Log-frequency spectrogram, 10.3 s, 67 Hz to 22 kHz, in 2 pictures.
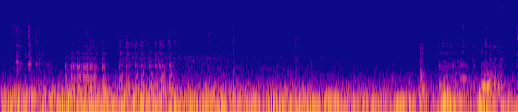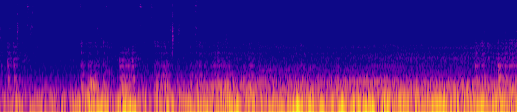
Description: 2017 Chevrolet Malibu noise when steering steering wheel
